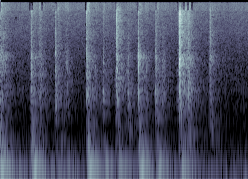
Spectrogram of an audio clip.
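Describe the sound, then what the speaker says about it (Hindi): Typing on a computer keyboard in Notepad, a close series of quick, irregular key clicks and taps with short pauses between bursts, with no talking. "मैं टाइप कर लेता हूं"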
